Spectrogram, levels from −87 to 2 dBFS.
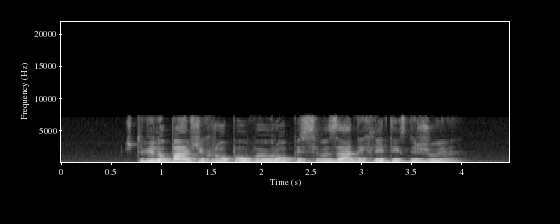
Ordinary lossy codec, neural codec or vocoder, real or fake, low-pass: none; none; real; 7.2 kHz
